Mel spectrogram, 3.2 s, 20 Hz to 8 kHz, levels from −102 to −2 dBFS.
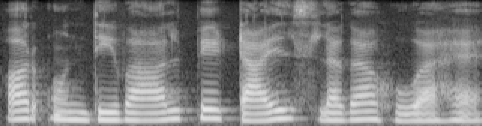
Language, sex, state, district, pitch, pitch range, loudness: Hindi, female, Jharkhand, Ranchi, 180 Hz, 165-200 Hz, -17 LUFS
